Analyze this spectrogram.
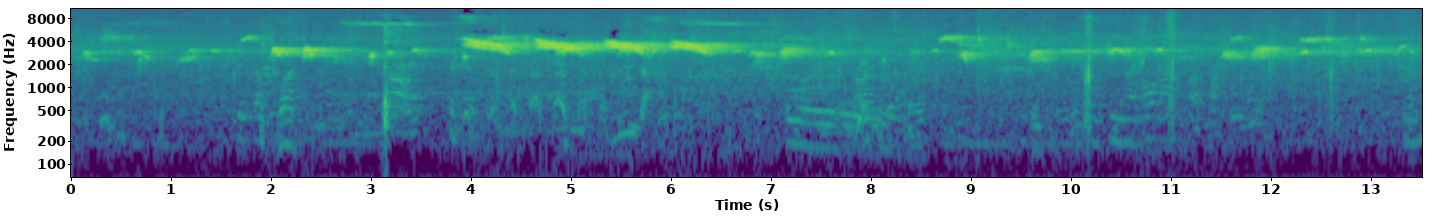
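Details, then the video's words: Little monkey calling its older brother for help: shrill, piercing wails rising and falling, some loud drawn-out cries mid-way, interspersed with shorter squeaks and low guttural chatter. "Heard Young Bro Call To Help, Lovely Baby Monkey"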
